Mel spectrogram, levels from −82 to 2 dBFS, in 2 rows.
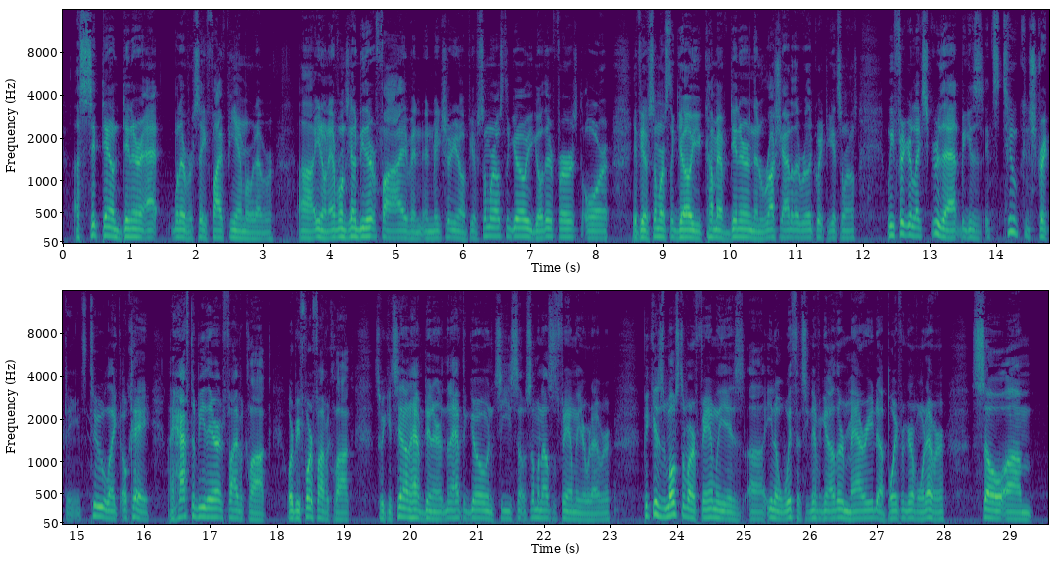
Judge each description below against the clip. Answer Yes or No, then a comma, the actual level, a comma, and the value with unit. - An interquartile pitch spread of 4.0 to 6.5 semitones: No, average, 2.9 semitones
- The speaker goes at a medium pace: No, fast, 265 wpm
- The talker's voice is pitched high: No, low, 115 Hz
